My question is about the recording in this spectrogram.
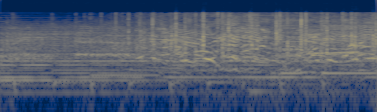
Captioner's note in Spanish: Gritan al unísono; Aplausos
